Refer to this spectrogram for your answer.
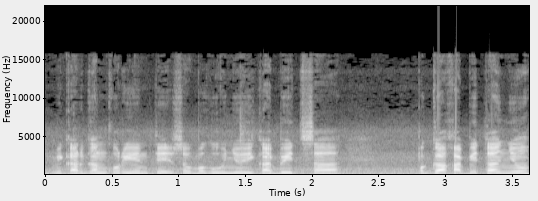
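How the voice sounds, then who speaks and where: The speech moves at a fairly quick pace in a monotone, flat intonation. Noticeable background noise runs behind it. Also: man. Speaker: DIY repair vlogger. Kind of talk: tutorial. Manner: casual, hesitant with fillers.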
